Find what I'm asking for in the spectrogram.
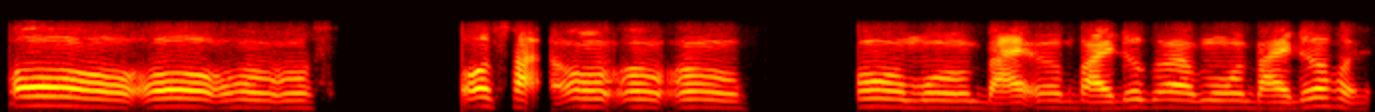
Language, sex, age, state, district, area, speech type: Assamese, female, 60+, Assam, Dibrugarh, rural, conversation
